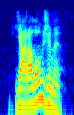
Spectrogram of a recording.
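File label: "яра ломзьыны", Komi, male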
